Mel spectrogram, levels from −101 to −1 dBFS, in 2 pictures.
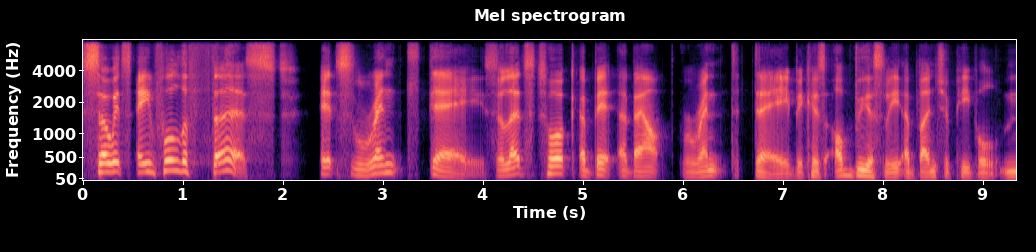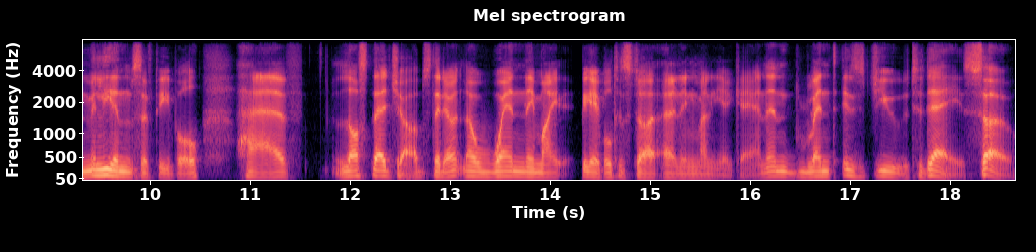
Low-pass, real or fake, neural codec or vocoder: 7.2 kHz; fake; codec, 16 kHz, 0.8 kbps, ZipCodec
